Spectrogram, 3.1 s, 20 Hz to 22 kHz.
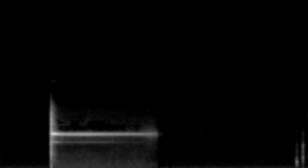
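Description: A silver trade dollar coin is given a ping test to check its silver content after its weight seemed slightly heavy. A single strike produces a bright, high ring that sustains for about a second before fading, followed by two faint clicks. The long ring sounds right for a genuine 90 percent silver coin.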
